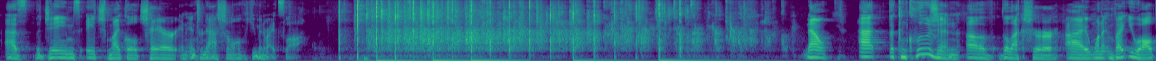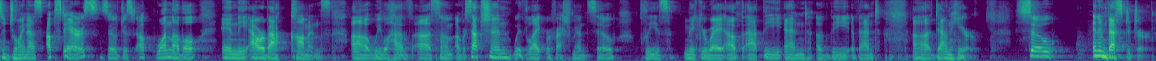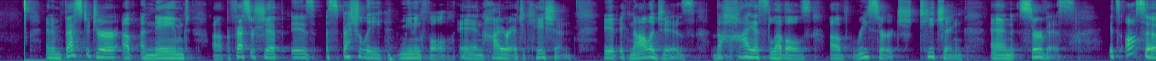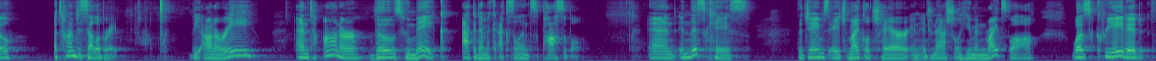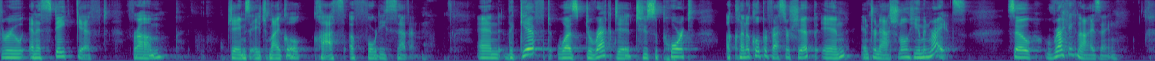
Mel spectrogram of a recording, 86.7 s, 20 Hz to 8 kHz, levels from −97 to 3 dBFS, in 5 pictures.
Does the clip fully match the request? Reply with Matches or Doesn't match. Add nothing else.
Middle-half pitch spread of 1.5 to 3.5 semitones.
Doesn't match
